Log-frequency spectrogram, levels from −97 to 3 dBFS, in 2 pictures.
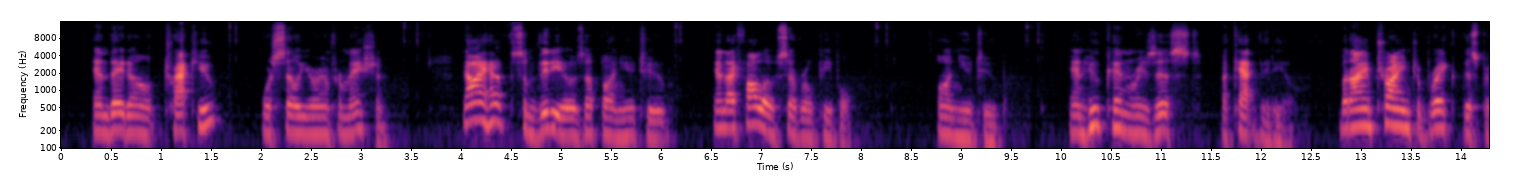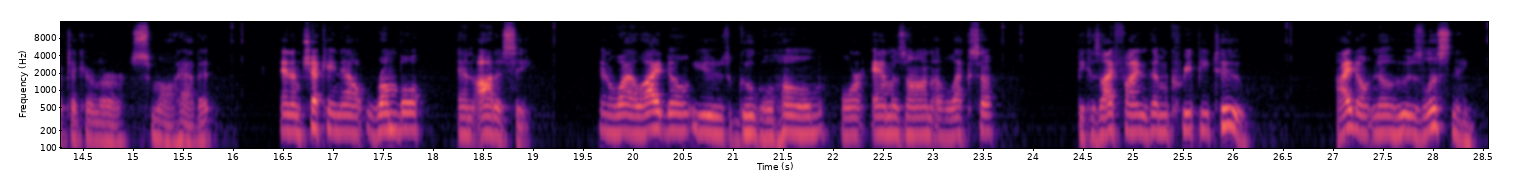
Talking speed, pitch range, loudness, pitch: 145 wpm, 165-200 Hz, -32 LUFS, 180 Hz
